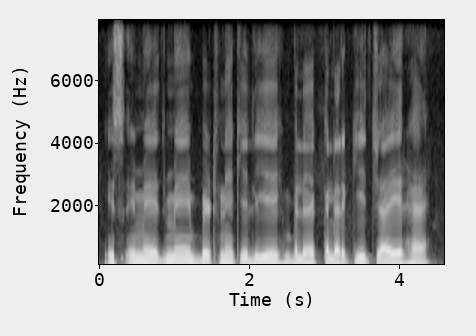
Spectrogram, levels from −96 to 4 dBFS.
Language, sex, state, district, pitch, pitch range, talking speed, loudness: Hindi, male, Punjab, Fazilka, 120 Hz, 115-125 Hz, 145 wpm, -12 LUFS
